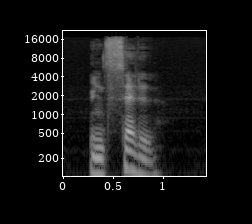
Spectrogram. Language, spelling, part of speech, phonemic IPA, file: French, scelle, verb, /sɛl/, Fr-scelle.ogg
- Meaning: inflection of sceller: 1. first/third-person singular present indicative/subjunctive 2. second-person singular imperative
